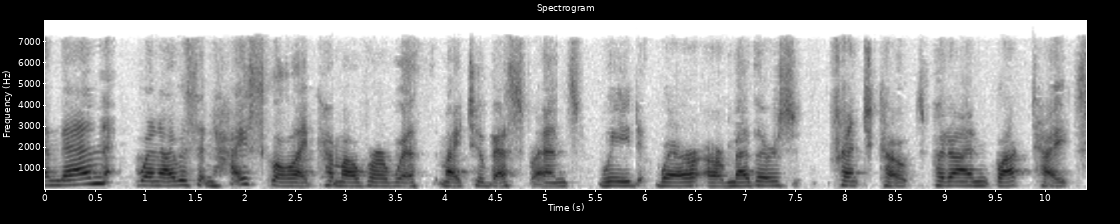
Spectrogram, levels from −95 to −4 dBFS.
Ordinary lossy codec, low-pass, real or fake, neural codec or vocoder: AAC, 32 kbps; 7.2 kHz; real; none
